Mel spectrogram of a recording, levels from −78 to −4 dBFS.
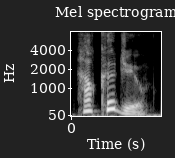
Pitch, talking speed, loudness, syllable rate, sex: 145 Hz, 200 wpm, -18 LUFS, 5.1 syllables/s, male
